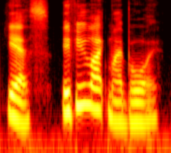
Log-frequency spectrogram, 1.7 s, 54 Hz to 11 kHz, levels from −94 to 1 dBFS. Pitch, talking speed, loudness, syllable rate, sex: 200 Hz, 210 wpm, -18 LUFS, 4.3 syllables/s, female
